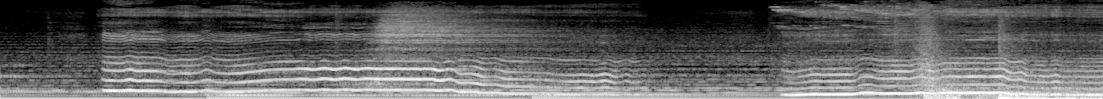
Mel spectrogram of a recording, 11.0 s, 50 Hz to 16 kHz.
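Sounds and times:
low accompaniment chords: 0.0s - 11.0s.

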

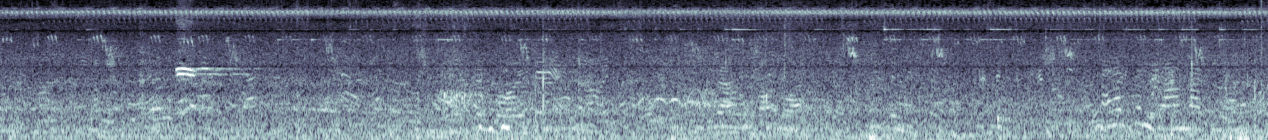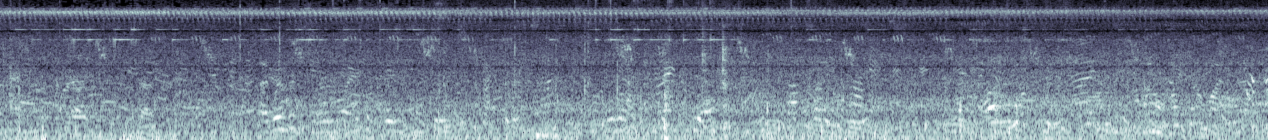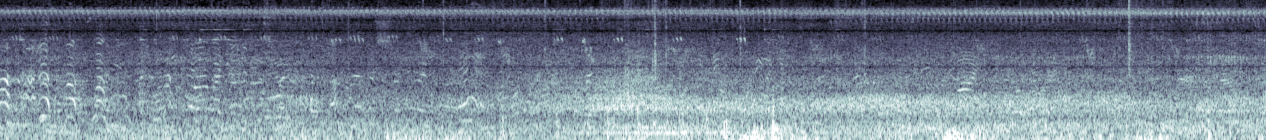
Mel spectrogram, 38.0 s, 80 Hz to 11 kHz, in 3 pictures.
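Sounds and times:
people talking faintly: 0.0s - 38.0s.

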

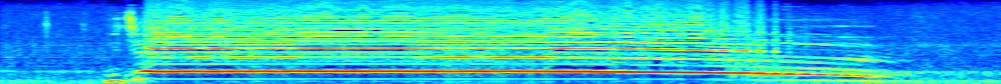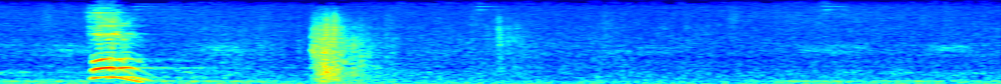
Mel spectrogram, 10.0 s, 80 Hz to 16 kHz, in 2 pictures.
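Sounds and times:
person shouting drawn-out command: 5.4s - 5.9s.

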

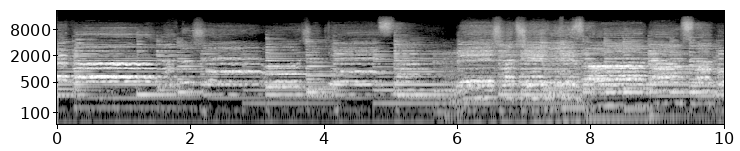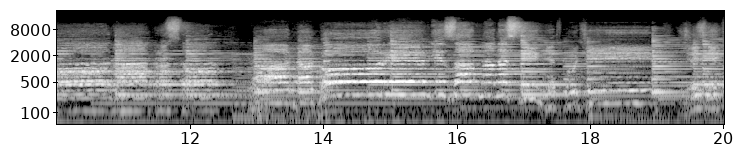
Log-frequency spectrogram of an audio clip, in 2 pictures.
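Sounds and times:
choir singing a hymn: 0.0s - 20.0s.

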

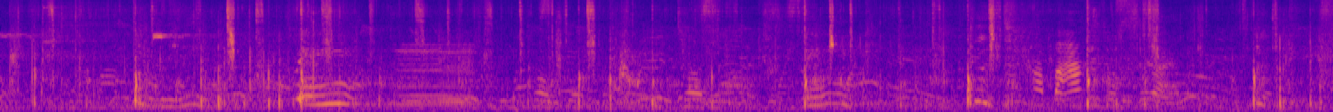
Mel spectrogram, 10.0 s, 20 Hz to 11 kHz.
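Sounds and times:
tennis shoes squeaking on court: 0.0s - 10.0s
tennis balls struck by racket: 0.1s - 3.0s, 3.9s - 10.0s.

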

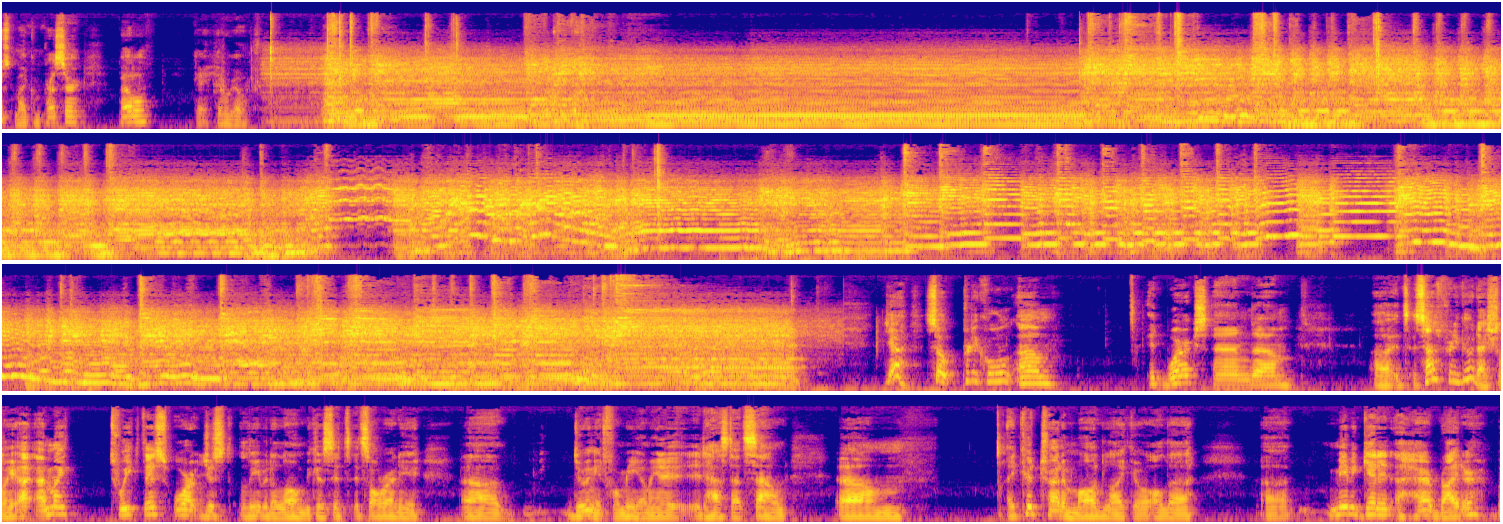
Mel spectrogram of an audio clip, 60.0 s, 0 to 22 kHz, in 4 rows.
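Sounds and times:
overdriven electric guitar: 2.5s - 38.8s.

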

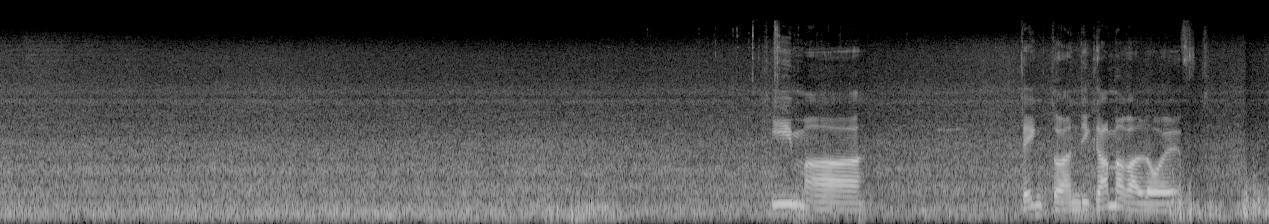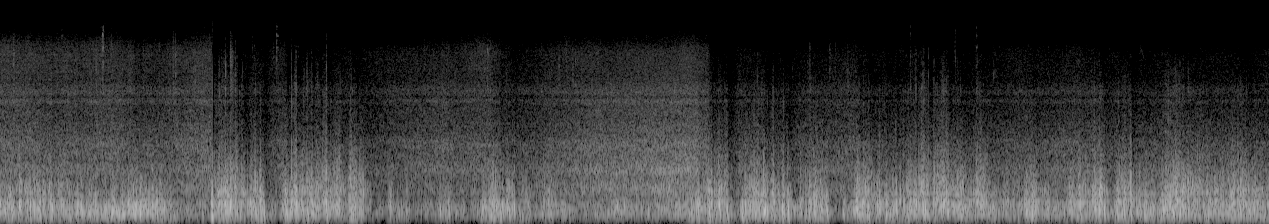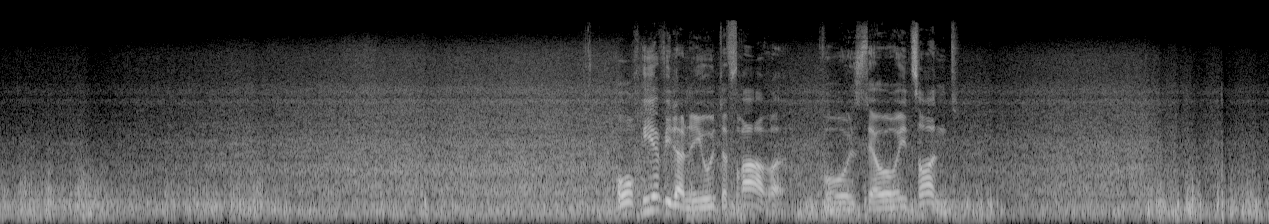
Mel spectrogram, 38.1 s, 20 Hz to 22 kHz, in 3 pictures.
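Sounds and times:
wind buffeting microphone: 0.0s - 7.8s, 11.7s - 38.0s
ocean surf breaking on rocks: 0.0s - 38.0s.

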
